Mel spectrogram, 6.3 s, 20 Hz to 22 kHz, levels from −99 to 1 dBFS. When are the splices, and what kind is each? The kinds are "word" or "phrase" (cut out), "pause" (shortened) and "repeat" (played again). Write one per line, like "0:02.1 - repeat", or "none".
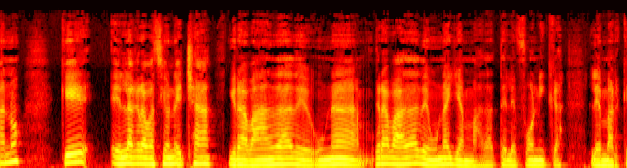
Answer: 0:01.8 - word
0:02.2 - pause
0:03.8 - phrase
